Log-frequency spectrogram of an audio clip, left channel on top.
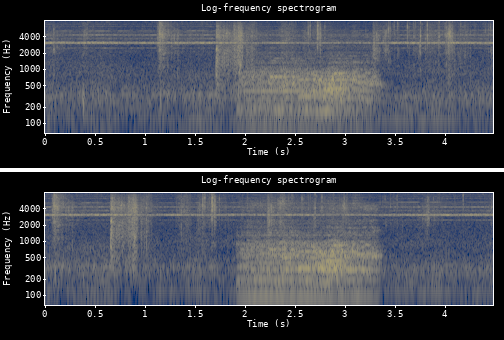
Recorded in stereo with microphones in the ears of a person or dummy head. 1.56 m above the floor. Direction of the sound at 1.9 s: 50° right (ahead or behind).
